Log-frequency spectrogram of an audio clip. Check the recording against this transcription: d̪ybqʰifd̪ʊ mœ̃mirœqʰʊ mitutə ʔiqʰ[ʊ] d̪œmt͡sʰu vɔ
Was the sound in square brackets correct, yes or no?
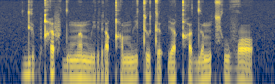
yes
